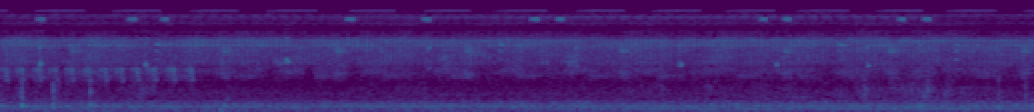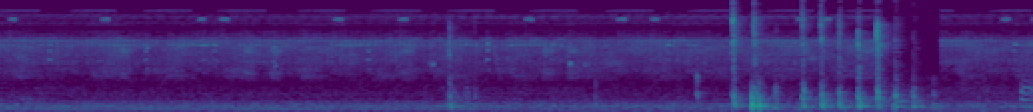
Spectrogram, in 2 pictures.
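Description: Terry towel rubbed and handled against a baby monkey over a steady hiss with faint regular ticking; near the end, a quick run of sharp clicks and rustling.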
